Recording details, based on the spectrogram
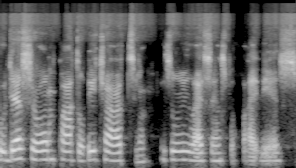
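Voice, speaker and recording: In a normal speaking voice, a woman at a medium pitch speaks with fairly even intonation, the sound dry and close with no echo. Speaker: medical exam tutor. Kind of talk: tutorial. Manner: casual.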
